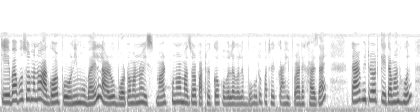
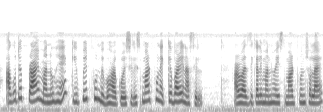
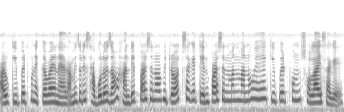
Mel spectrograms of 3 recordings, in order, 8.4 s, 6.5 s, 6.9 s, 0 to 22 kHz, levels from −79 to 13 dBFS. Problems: constant background noise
